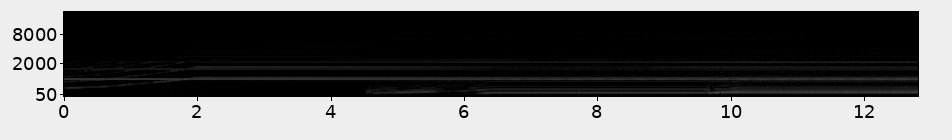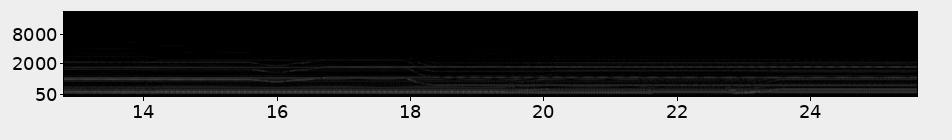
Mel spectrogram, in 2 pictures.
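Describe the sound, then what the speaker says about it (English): A drone synth with five oscillators gives off overlapping sustained electronic tones that slide up and down in pitch and stack into a thick, wavering chord, steady and fairly loud with no speech. "When you turn this round to the right, you'll get different tones coming through."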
